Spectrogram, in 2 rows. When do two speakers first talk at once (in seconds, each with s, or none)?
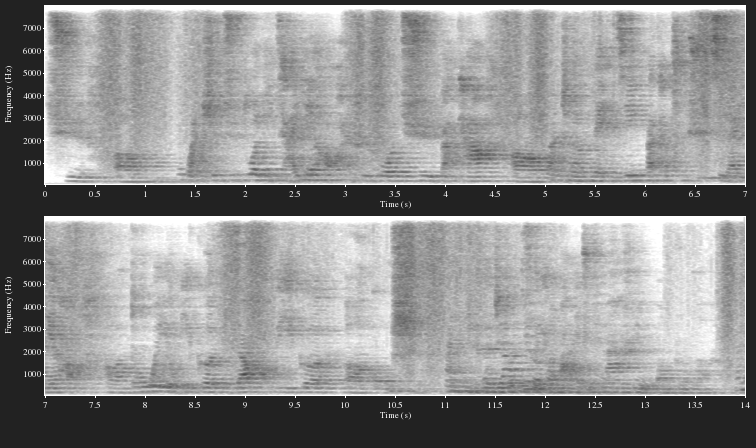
11.0 s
